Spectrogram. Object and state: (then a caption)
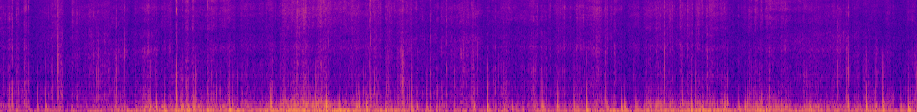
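Cork trivet. Medium-length acrylic nails tap and scratch across a round, flat, solid cork trivet board. The sound is a steady run of soft, dull taps over a low, muffled scratching rustle, with almost no high brightness and no ring after each tap.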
